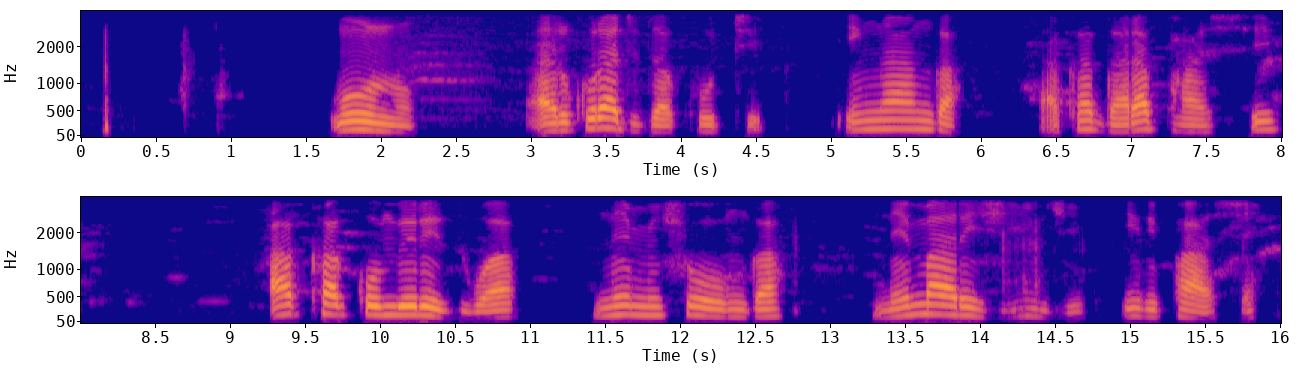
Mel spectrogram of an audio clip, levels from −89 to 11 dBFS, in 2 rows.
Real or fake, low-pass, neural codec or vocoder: real; 3.6 kHz; none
